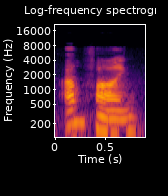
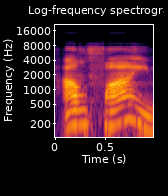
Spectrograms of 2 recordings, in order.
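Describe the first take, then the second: First: It is said flatly, with low unenthusiastic pitch. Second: It is said excitedly, with a higher pitch. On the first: Something is wrong and the person is not really fine. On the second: The person really is fine.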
